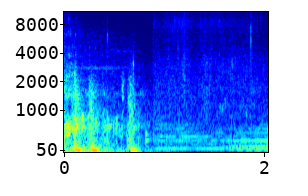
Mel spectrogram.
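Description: Water churning and splashing around an underwater camera in short gusts, stopping under a second in; soft sustained music then fades in.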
